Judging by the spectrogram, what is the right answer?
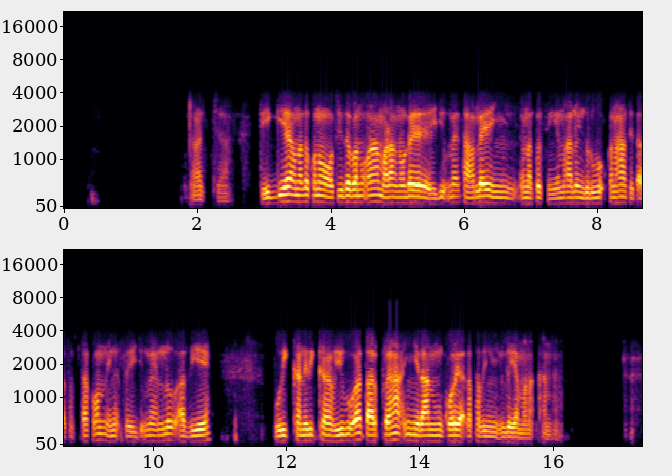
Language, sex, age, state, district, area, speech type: Santali, male, 18-30, West Bengal, Bankura, rural, conversation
